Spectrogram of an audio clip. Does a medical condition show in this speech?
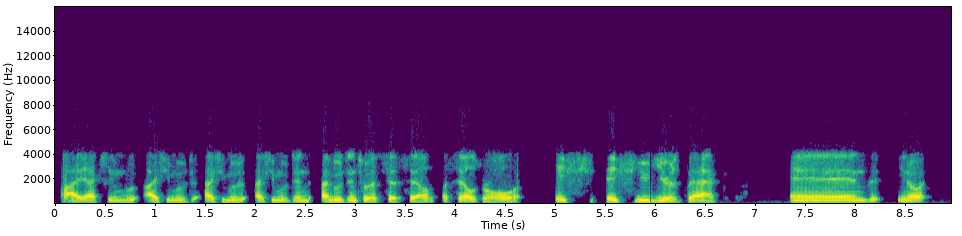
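Yes: stutter; years ago caused strong fear of answering the phone; ongoing stutter evident in speech; frequent word and phrase repetitions, part-word repetitions, many fillers like um and uh; here repeated sounds, repeated words, prolonged sounds.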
